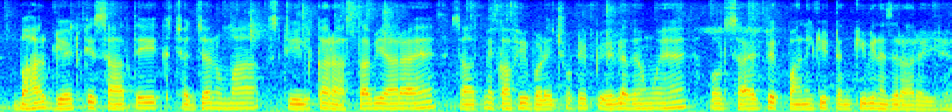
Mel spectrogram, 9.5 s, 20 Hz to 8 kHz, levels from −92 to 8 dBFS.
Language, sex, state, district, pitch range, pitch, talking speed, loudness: Hindi, male, Uttar Pradesh, Etah, 120-135 Hz, 130 Hz, 210 wpm, -24 LUFS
